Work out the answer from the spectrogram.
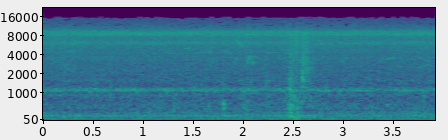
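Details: Dull mechanical rumble and a steady hum with a single sharp knock midway, and no animal voice heard.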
